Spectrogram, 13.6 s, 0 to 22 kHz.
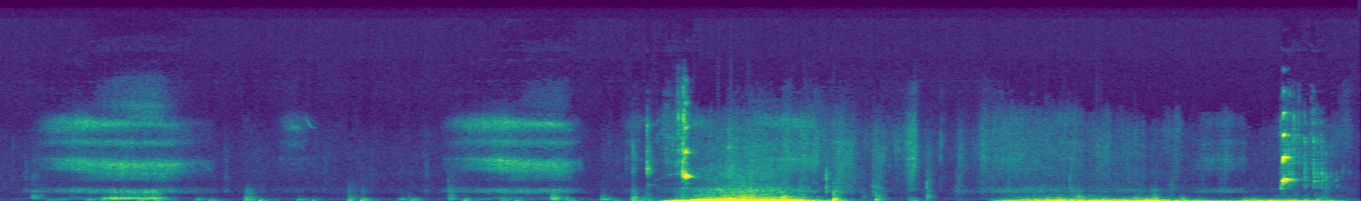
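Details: Sleeping Shiba Inu, a round-bodied 丸柴 type living in a backyard, filmed in January 2024, snoring: soft rhythmic nasal snuffles early on, then longer, deep rumbling low-pitched snore breaths, with brief sharp clicks of ambient sound.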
